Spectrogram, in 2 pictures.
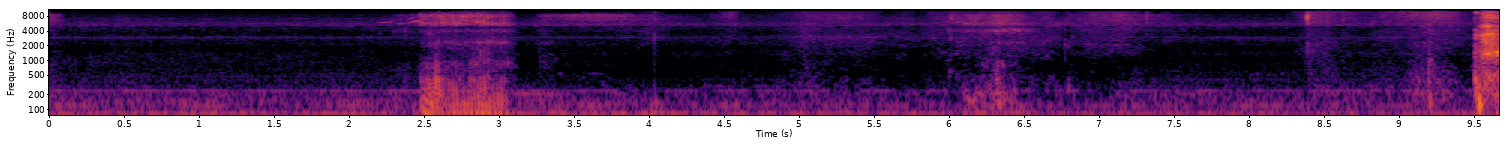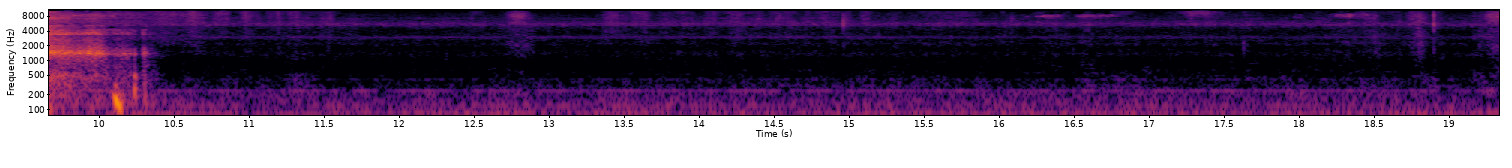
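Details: Cavalier King Charles Spaniel snoring while asleep indoors, a dog that doesn't like being woken; a few loud raspy snorts early on, then quieter breathing.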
